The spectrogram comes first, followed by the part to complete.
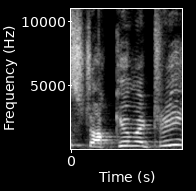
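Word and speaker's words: stoichiometry: What is chemical स्टोइकियोमेट्री, इसको pronounce कैसे करते हैं, स्टोइकियो, ठीक है, मेट्री, ठीक। तो दिस इज स्टोइकियोमेट्री।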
